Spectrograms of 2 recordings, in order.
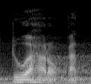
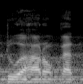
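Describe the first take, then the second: The two takes are said the same way.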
